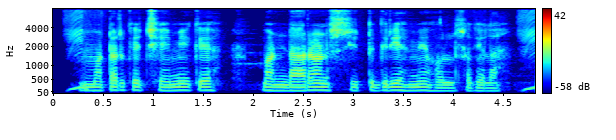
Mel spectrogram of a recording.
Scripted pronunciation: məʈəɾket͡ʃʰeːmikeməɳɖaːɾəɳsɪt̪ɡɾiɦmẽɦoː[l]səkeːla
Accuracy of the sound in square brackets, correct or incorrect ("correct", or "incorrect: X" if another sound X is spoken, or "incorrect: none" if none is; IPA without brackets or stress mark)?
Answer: correct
